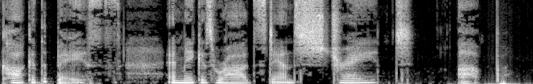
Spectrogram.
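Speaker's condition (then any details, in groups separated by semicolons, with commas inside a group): No condition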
